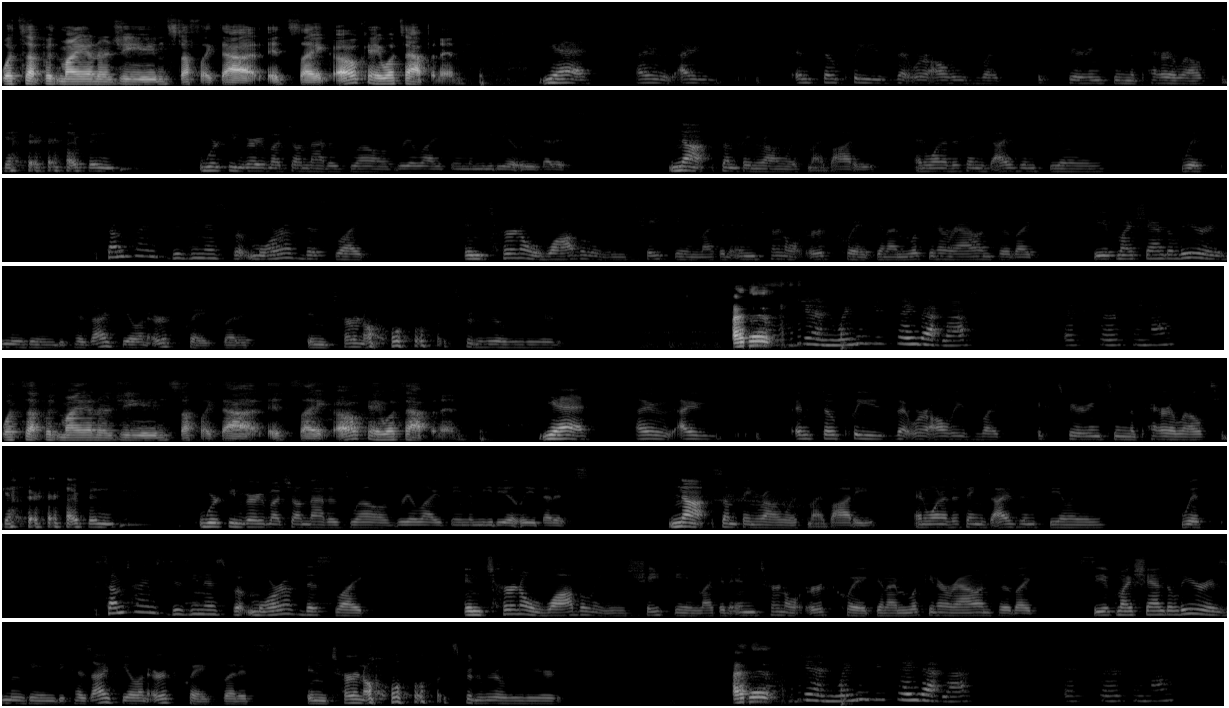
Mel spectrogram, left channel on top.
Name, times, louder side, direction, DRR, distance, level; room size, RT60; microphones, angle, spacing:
voice 1, 0.0-4.5 44.1-44.5, left 8 dB, 85° left, 0.3 m, -29 dB
voice 2, 5.4-5.9 6.3-7.2 7.9-10.0 10.7-13.7 14.2-18.1 18.9-21.0 21.4-23.3 24.0-24.2 25.4-28.1 29.1-34.8 35.4-39.2 39.8-41.0 41.4-42.3, right 5 dB, 70° right, 0.6 m, -44 dB
voice 3, 44.7-46.5 47.4-48.4, left 1 dB, 30° left, 1.3 m, -46 dB
5.4 x 3.1 x 2.6 m
head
